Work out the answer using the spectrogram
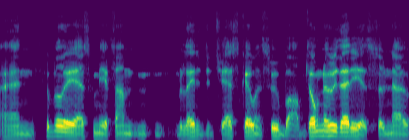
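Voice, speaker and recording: A man with a strong West Virginia accent talks at a fairly quick pace with hardly any pauses, his fairly low voice showing ordinary pitch variation and big swings in loudness. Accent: thick West Virginia country. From Roanoke, Virginia and Beckley, West Virginia. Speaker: sports channel host. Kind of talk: casual live-stream chat.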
